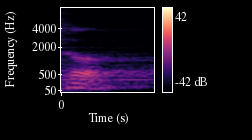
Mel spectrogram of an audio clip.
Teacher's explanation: दिए गए विकल्पों में तालव्य महाप्राण घोष व्यंजन वर्ण का सही उदाहरण झ वर्ण है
